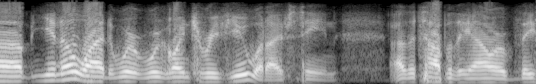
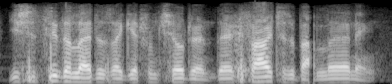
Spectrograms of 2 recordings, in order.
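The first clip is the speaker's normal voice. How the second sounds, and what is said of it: Ralph Fiennes impression. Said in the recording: “my Ralph Fiennes impression ... Sounded a little bit like Hannibal Lecter”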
